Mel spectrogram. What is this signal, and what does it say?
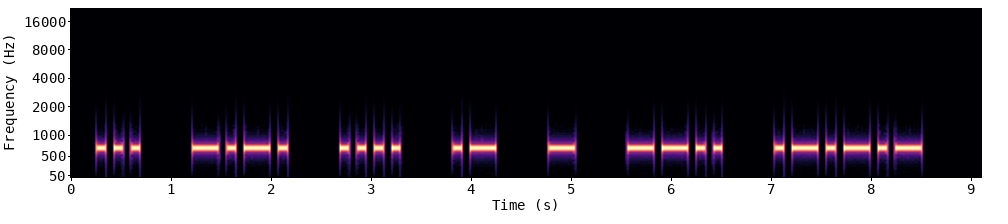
Morse code, heard as a keyed tone, about 14 wpm, spaced as for 10 wpm, 700 Hz. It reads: SCHATZ.
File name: Morsekurs / Witze / Witz 21. November 2017, 50 F70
